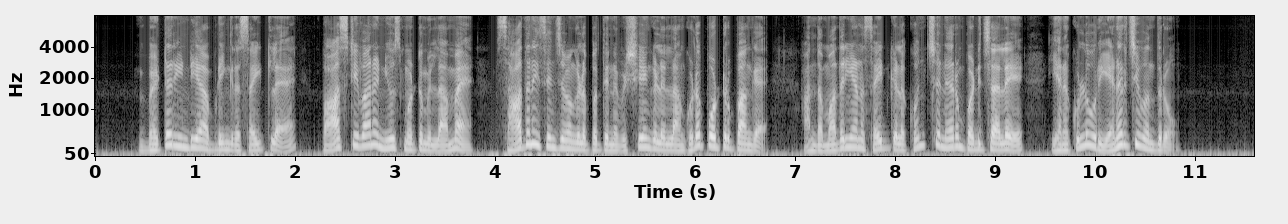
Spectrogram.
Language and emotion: Tamil, happy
